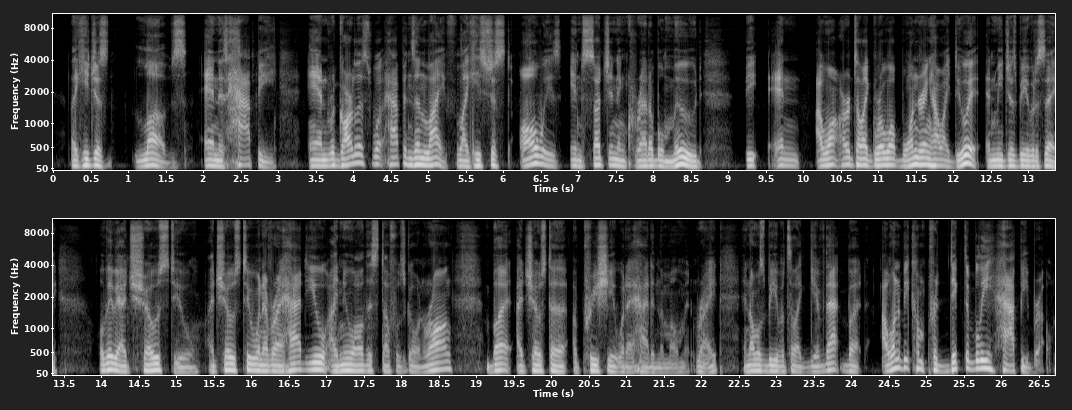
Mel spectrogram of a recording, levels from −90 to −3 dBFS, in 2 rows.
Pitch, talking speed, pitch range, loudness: 120 Hz, 200 wpm, 110-135 Hz, -24 LUFS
